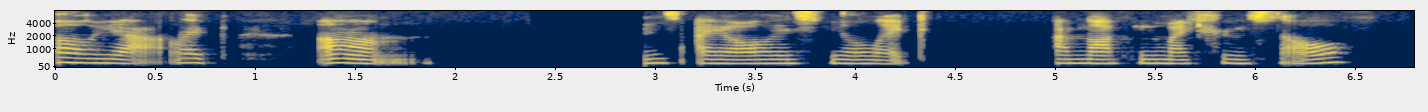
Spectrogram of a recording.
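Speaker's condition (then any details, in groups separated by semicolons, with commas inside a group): Cleft lip and palate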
